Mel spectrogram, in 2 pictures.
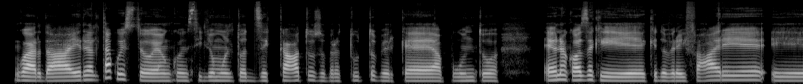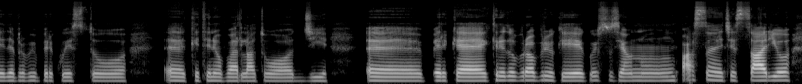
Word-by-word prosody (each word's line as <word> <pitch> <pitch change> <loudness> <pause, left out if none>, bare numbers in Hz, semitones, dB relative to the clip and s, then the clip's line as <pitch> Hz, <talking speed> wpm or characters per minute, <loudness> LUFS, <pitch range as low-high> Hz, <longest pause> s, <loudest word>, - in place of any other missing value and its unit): Guarda, 180 -1 +5
in 190 +1 +2
realtà 210 +8 +1
questo 205 - -1
è 170 0 +3
un 170 - -2
consiglio 180 +1 -4
molto 175 0 -4
azzeccato 180 +3 -1
soprattutto 175 +2 -10
perché, 170 -1 +1
appunto, 170 +1 -4 0.4
è 195 - +3
una 220 +2 +4
cosa 200 +1 +3
che 170 -3 +2
che - - -7
dovrei 170 -1 -2
fare, 205 +3 +1
ed 175 -1 -3
è 180 - -1
proprio 180 +1 -9
per 175 +1 -6
questo, 165 0 -6 0.4
ehm, 175 -1 -2
che - - -8
te 180 0 -6
ne 175 - -1
ho - - -3
parlato 170 0 -2
oggi; 165 +1 -4 0.4
ehm, 175 -1 +2
perché 175 -1 +4
credo 190 +1 -2
proprio 190 0 -1
che 175 +1 +2
questo 190 +2 -4
sia 175 -2 -1
nu 175 0 -5 0.2
un 185 - -8
passo 190 - -1
necessario, 190 0 +4
175 Hz, 155 wpm, -23 LUFS, 170-190 Hz, 0.4 s, Guarda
